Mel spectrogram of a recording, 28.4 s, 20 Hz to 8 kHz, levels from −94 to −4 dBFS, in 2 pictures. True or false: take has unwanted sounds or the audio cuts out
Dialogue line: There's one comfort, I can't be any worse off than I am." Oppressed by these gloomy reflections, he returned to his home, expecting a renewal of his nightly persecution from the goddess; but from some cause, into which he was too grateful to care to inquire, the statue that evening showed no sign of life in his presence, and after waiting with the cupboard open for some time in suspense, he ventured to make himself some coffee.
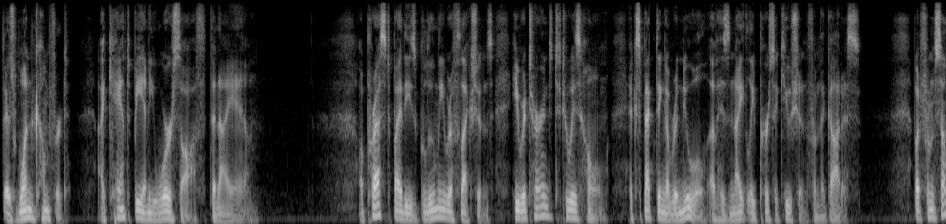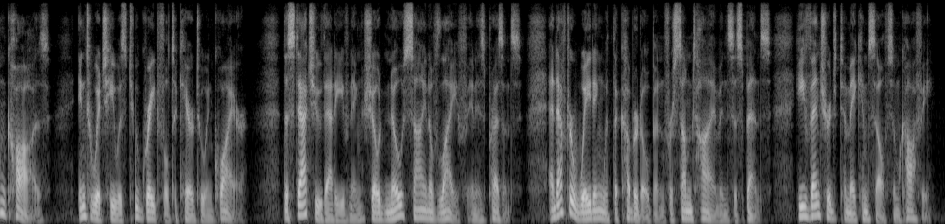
true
